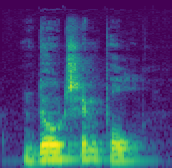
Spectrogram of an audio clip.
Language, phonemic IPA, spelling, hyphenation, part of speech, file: Dutch, /ˌdoːtˈsɪm.pəl/, doodsimpel, dood‧sim‧pel, adjective, Nl-doodsimpel.ogg
- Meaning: dead simple, very simple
